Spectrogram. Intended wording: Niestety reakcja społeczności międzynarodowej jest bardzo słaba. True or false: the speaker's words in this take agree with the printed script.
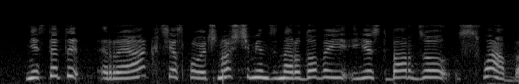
true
